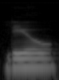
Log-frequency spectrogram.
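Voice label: "liu", pinyin, Mandarin Chinese, first tone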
